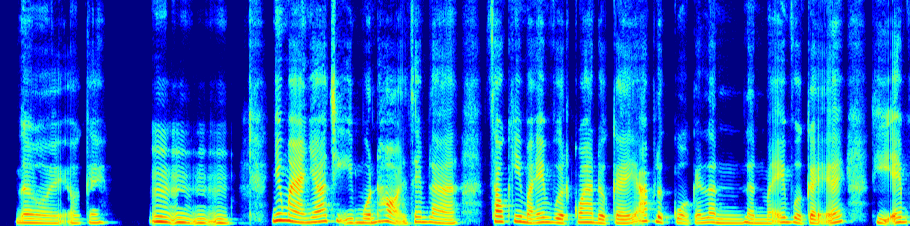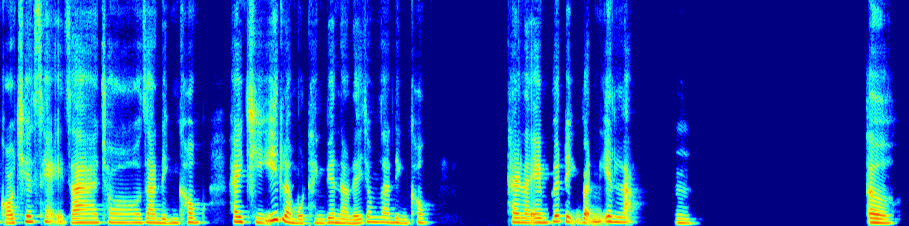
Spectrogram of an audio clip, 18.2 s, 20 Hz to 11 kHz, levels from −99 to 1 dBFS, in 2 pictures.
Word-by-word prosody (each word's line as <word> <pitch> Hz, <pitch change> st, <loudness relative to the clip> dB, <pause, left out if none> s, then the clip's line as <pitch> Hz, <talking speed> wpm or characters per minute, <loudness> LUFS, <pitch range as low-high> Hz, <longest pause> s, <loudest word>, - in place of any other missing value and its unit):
Rồi, 190 Hz, -3 st, -1 dB
ô 185 Hz, -, -5 dB
kê. 205 Hz, -, -4 dB, 0.5 s
Ừm, 255 Hz, -3 st, +4 dB
ừm, 220 Hz, -3 st, -1 dB
ừm, 200 Hz, -1 st, -2 dB
ừm. 195 Hz, -2 st, -1 dB, 0.4 s
Nhưng 315 Hz, +2 st, +6 dB
mà 250 Hz, -6 st, +6 dB
nhá, 245 Hz, +6 st, +2 dB
chị 275 Hz, -8 st, -3 dB
muốn 205 Hz, 0 st, 0 dB
hỏi 265 Hz, 0 st, +1 dB
xem 240 Hz, -1 st, -1 dB
là 190 Hz, -6 st, -1 dB, 0.3 s
sau 255 Hz, -1 st, +6 dB
khi 260 Hz, 0 st, 0 dB
mà 205 Hz, -5 st, +2 dB
em 225 Hz, +3 st, 0 dB
vượt 195 Hz, -3 st, 0 dB
qua 225 Hz, -1 st, +2 dB
được 185 Hz, -4 st, 0 dB
cái 185 Hz, 0 st, +1 dB
áp 290 Hz, +5 st, 0 dB
lực 240 Hz, -, +2 dB
của 195 Hz, -5 st, -3 dB
cái 195 Hz, +4 st, -4 dB
lần 190 Hz, -4 st, -3 dB
lần 185 Hz, -4 st, -2 dB
mà 180 Hz, -, -4 dB
em 230 Hz, +4 st, -1 dB
vừa 215 Hz, -4 st, 0 dB
kể 190 Hz, +2 st, +2 dB
ấy, 225 Hz, +7 st, 0 dB, 0.3 s
thì 215 Hz, -8 st, -2 dB
em 230 Hz, +1 st, +2 dB
có 195 Hz, -2 st, +1 dB
chia 250 Hz, +6 st, +2 dB
sẻ 260 Hz, 0 st, -3 dB
ra 210 Hz, +1 st, +3 dB
cho 210 Hz, -1 st, -3 dB
gia 215 Hz, -1 st, +2 dB
đình 200 Hz, -1 st, -2 dB
không? 220 Hz, +2 st, 0 dB, 0.3 s
Hay 245 Hz, -1 st, +5 dB
chí 235 Hz, -3 st, -1 dB
ít 340 Hz, +3 st, +6 dB
là 255 Hz, -, +6 dB
1 180 Hz, -2 st, -2 dB
thành 190 Hz, -1 st, -5 dB
viên 215 Hz, -1 st, +1 dB
nào 185 Hz, -, 0 dB
đấy 175 Hz, +1 st, 0 dB
trong 235 Hz, -1 st, -2 dB
gia 225 Hz, -2 st, -1 dB
đình 200 Hz, -3 st, -3 dB
không? 210 Hz, -2 st, -4 dB, 0.8 s
Hay 225 Hz, -2 st, +2 dB
là 210 Hz, -, +1 dB
em 210 Hz, 0 st, +2 dB
quyết 270 Hz, 0 st, +3 dB
định 250 Hz, -, 0 dB
vẫn 210 Hz, +4 st, +2 dB
yên 260 Hz, -1 st, +3 dB
lặng? 230 Hz, -1 st, -1 dB, 0.4 s
Ừm. 195 Hz, -2 st, -4 dB, 1.8 s
Ừ. 195 Hz, -3 st, +4 dB
210 Hz, 220 wpm, -25 LUFS, 195-240 Hz, 1.8 s, Nhưng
